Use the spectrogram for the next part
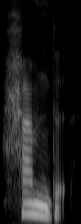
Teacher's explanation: আর হা উচ্চারণ করব গলার মাঝখান থেকে।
